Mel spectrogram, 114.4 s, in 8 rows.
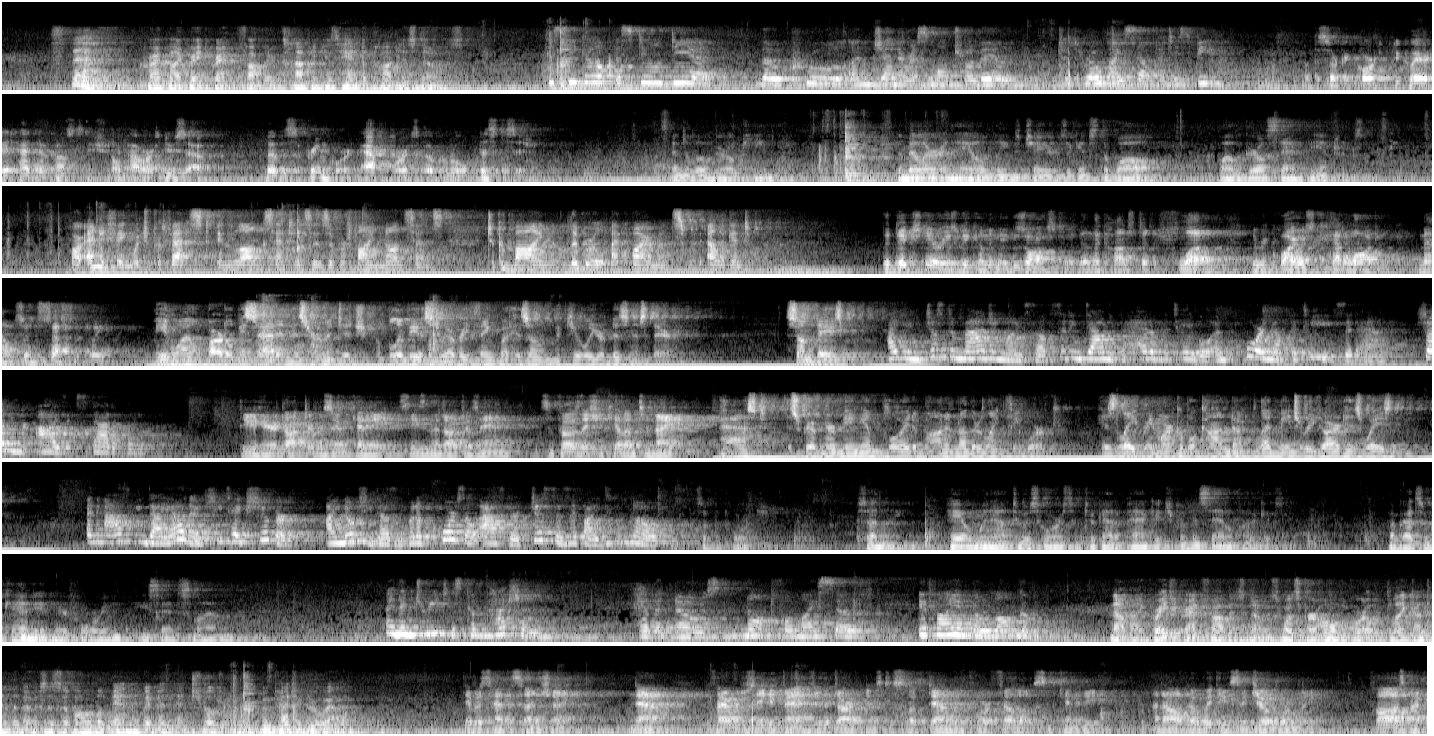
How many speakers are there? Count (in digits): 9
